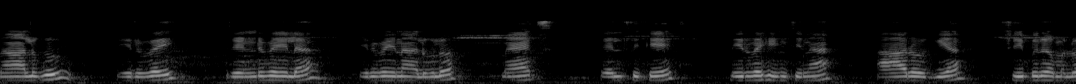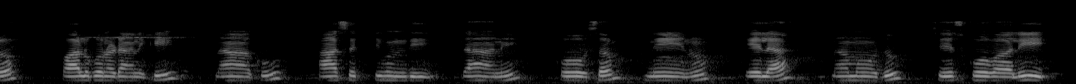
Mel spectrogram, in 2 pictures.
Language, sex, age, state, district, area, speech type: Telugu, female, 45-60, Telangana, Peddapalli, rural, read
